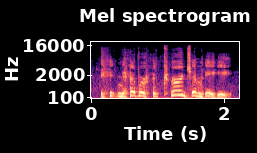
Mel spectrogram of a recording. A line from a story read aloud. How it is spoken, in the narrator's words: he sobbed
